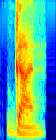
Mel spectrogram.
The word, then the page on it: gun: Indian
